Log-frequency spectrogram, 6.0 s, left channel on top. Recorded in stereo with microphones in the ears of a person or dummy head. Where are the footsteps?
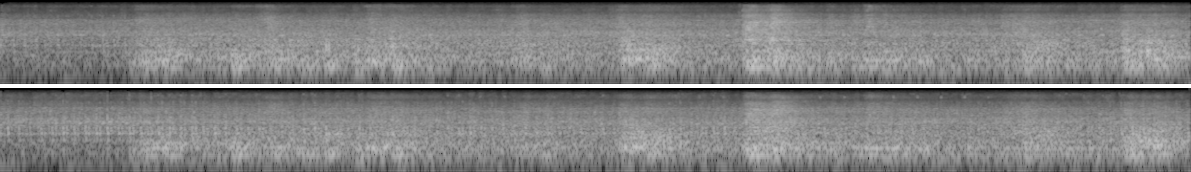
55° left (ahead or behind), 3.5 m; by 5.9 s 40° left (ahead or behind), 6 m.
